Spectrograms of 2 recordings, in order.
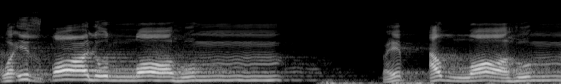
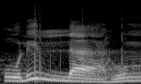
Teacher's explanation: Maksudnya huruf lam pada lafaz Allah tebalkanlah. Kapan itu? Jika sebelumnya adalah fathah atau dommah.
